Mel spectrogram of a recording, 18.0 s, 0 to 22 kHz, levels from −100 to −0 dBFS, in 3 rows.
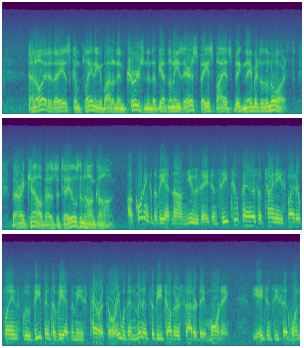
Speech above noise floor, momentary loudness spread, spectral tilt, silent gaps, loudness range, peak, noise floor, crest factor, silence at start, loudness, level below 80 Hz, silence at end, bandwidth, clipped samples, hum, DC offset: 23 dB; 5 LU; -6 dB/octave; none; 3 LU; -2 dBFS; -38 dBFS; 14 dB; 0 s; -16 LUFS; -56 dBFS; 0 s; 14 kHz; under 0.1%; none; under 0.1%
